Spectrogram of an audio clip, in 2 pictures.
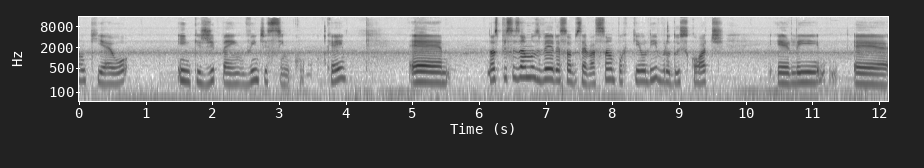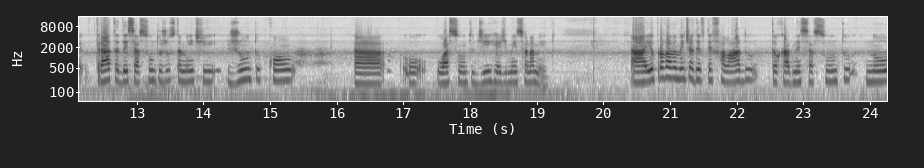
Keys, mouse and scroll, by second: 7.2 click.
